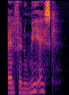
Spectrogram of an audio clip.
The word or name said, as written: alfanumerisk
